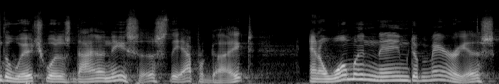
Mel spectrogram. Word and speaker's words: Areopagite: The word that we pronounce Areopagite is pronounced a little bit different way. Areopagetes.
